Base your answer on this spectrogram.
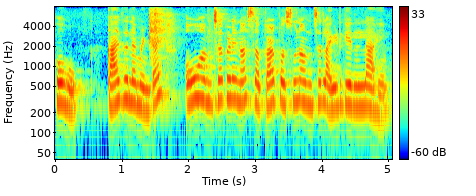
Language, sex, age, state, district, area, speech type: Marathi, female, 18-30, Maharashtra, Ratnagiri, rural, spontaneous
